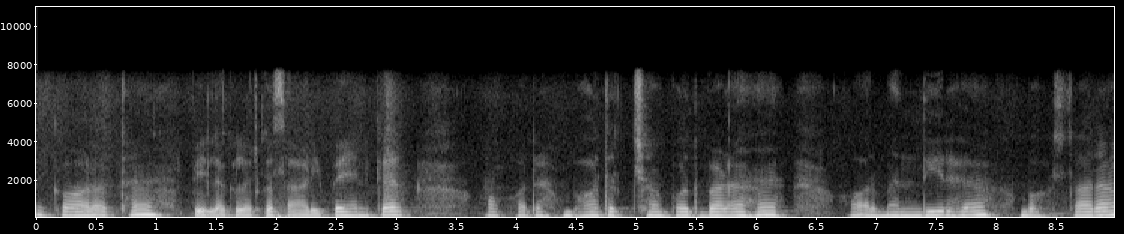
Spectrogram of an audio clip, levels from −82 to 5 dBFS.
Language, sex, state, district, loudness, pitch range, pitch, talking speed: Hindi, female, Uttar Pradesh, Jyotiba Phule Nagar, -17 LUFS, 175-190 Hz, 180 Hz, 140 wpm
